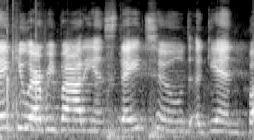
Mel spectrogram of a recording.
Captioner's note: applause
